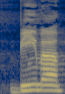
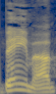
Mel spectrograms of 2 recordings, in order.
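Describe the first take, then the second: First: The word is said with an English pronunciation. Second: The word is said with its Greek pronunciation. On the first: "In English, sometimes people pronounce this Bema" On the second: "the translation in Greek would be Bema"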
